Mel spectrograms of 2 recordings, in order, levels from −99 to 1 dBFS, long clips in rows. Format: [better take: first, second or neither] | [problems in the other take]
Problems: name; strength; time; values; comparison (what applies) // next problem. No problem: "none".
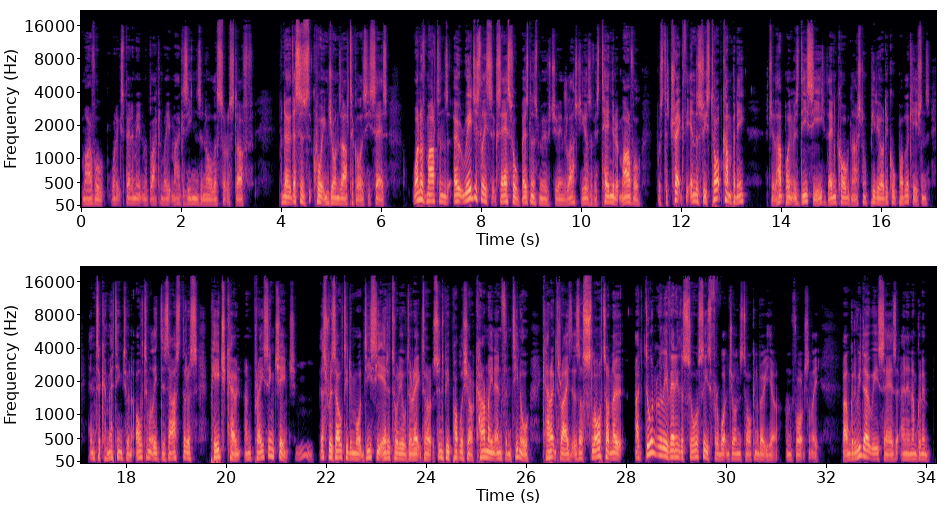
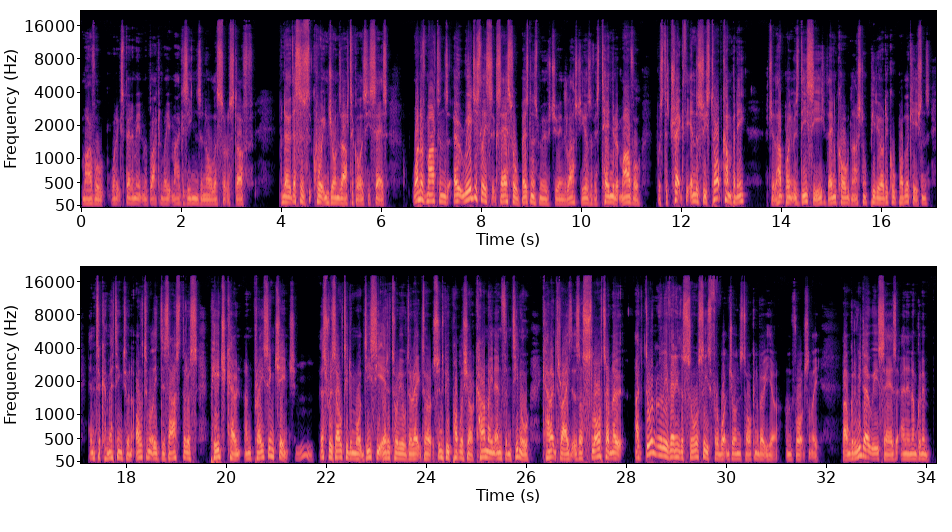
first | distortion; slight; 10 dB below the speech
